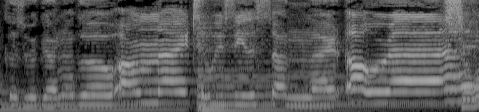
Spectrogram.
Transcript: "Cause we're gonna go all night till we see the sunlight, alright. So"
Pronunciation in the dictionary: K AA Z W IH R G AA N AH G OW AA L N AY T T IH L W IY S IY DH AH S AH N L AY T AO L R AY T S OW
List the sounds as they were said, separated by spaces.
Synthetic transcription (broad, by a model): K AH Z W IH R G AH N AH G OW AA L N AY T T IH L W IY S IY DH AH S AH N L AY T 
